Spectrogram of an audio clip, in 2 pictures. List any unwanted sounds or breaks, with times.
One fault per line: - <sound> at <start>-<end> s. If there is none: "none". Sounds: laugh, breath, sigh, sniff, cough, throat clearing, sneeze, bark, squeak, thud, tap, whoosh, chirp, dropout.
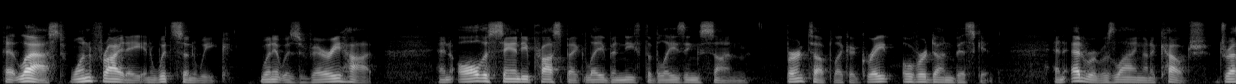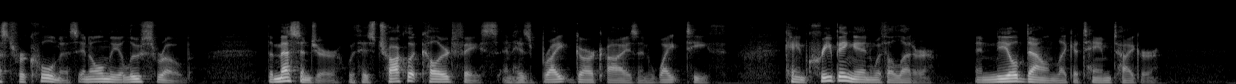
none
